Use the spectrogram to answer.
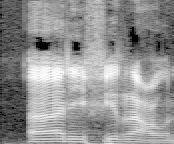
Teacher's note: کا قانون ہے، میم ساکن کا ادغام ہوگا یہاں، آل فرعون اس را کو باریک پڑھیں گے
